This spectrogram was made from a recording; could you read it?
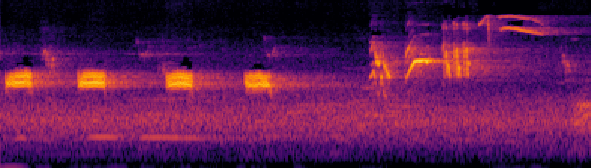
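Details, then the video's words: A songbird gives four evenly spaced, high buzzy notes, then a quick jumble of higher rising and falling whistles, in a garden. "GARDEN BIRD SONG"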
